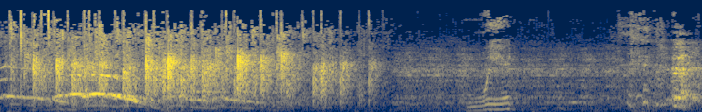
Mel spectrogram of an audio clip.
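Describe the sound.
A dense burst of audience applause mixed with laughter for a few seconds, then it cuts to a quieter stretch with a brief chuckle and faint voices.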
